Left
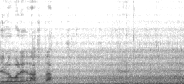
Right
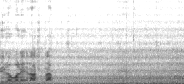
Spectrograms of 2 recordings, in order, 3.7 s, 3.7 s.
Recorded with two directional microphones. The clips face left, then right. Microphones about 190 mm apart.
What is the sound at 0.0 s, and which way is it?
Speech, 5° right (ahead or behind).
